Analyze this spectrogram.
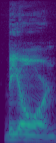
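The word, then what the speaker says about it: Beorn: called the Bjorn uh I'm try not to pronounce that like it's Scandinavian born b e o r n uh which I believe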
